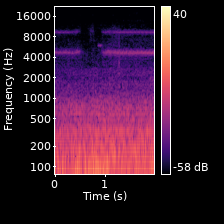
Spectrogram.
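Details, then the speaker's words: Honda City, engine idling with clutch pedal pressed: a thin, steady high-pitched "kee kee" squeal as the release bearing meets the pressure plate, gone when released; dry, ungreased bearing burning, with smoke, burnt smell and hard clutch. "Sound ഞാൻ കേൾപ്പിച്ചു തരാം, കണ്ടില്ലേ? ഒരു ചീവി കരയുന്ന sound പോലെ key key key എന്ന് പറഞ്ഞിട്ടൊരു സൗണ്ടാണ് വന്നുകൊണ്ടിരിക്കുന്നത്."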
